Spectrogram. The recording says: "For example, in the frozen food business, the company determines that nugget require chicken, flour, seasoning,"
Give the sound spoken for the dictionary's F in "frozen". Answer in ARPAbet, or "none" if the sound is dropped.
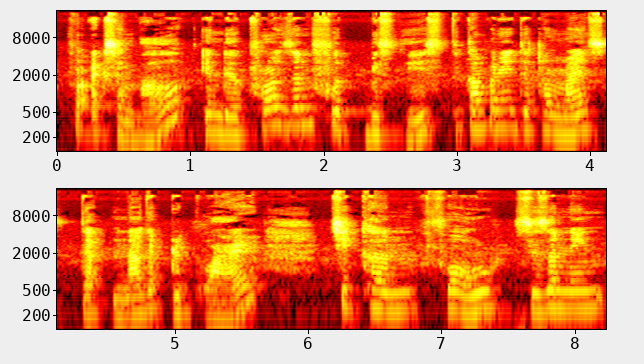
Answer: P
